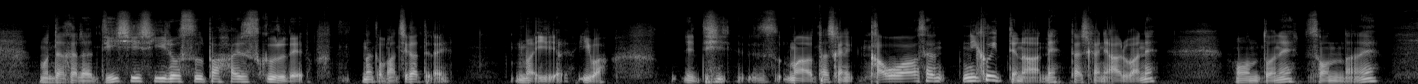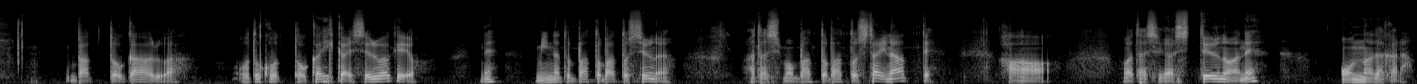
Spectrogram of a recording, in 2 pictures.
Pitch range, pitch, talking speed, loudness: 95-145 Hz, 130 Hz, 295 characters per minute, -26 LUFS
